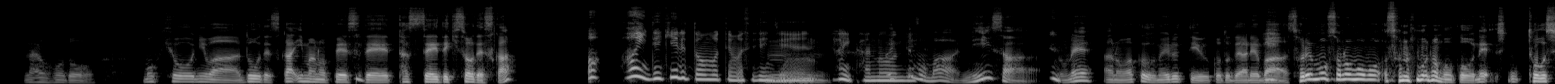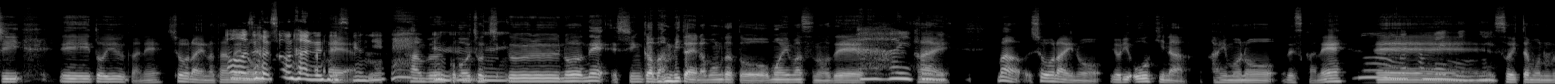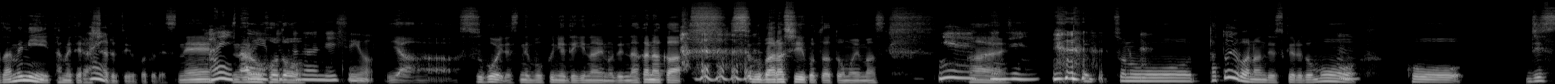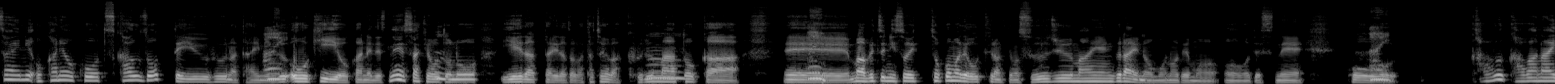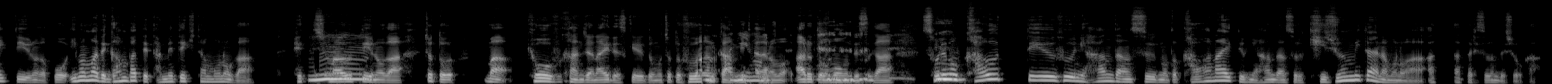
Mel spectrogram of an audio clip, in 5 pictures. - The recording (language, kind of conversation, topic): Japanese, podcast, お金の使い方はどう決めていますか？
- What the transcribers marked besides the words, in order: laugh; other noise; laugh; laugh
